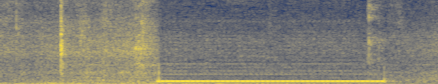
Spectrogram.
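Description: A steady electronic telephone tone sounding once for about a second, over a low rumble.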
